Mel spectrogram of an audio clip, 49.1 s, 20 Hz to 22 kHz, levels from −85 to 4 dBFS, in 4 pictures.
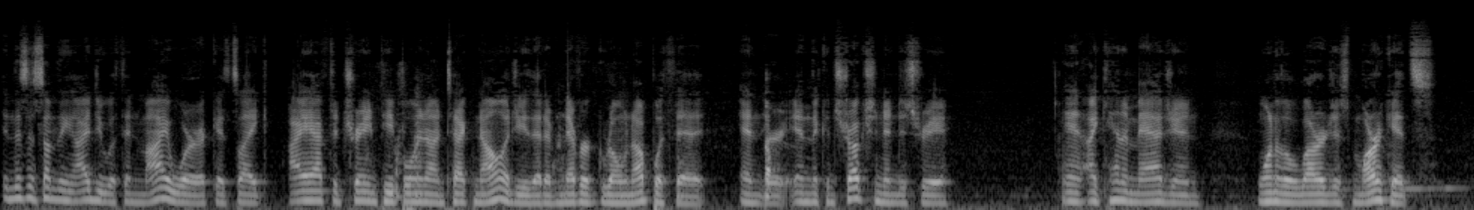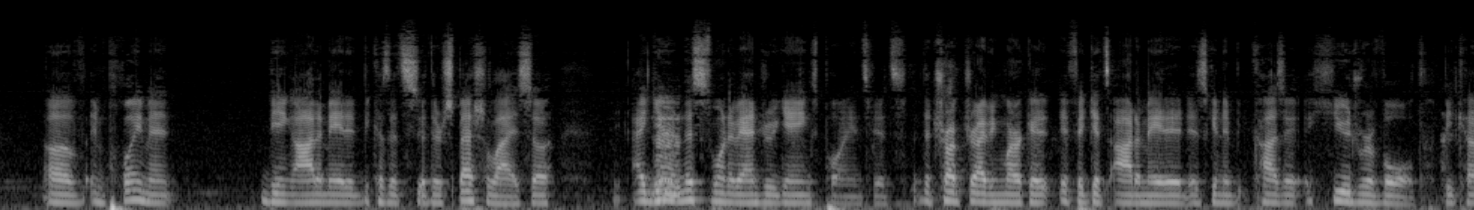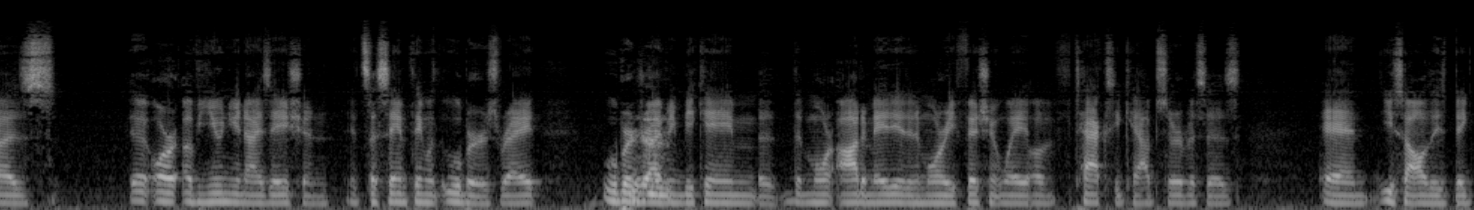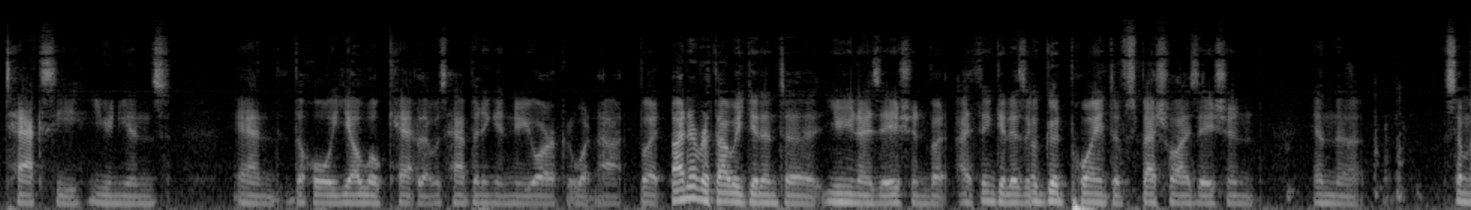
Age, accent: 20-39, American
